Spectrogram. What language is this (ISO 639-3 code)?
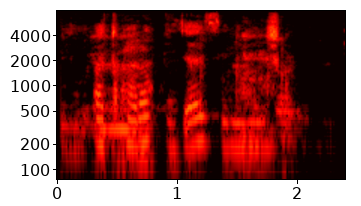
kin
